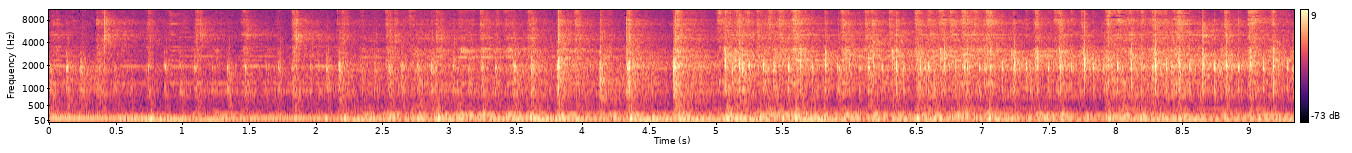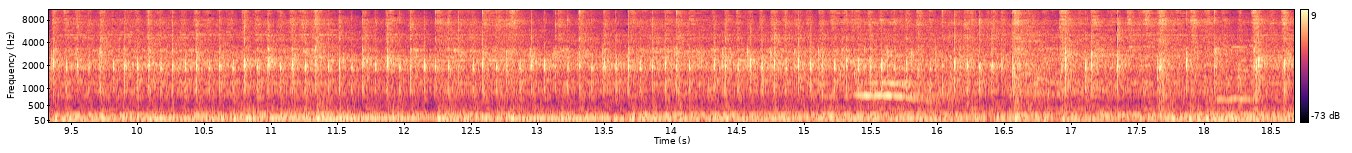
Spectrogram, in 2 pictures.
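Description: Live flamenco taranto: two flamenco guitars playing, with a dancer's rapid heel-and-toe footwork on a wooden stage and palmas hand-clapping, a dense run of sharp clicks that grows busier about five seconds in.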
